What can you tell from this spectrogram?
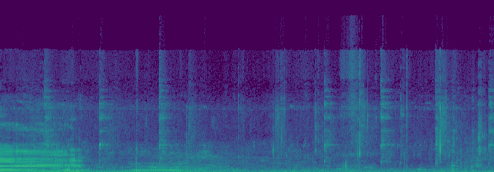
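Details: Racing cattle at a Karapan Sapi bull race in Asemanis, Pamekasan, Madura, Indonesia: a strong, harmonic moo for about a second, then a quieter sliding low call, with crowd chatter, clapping and clattering noise throughout.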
